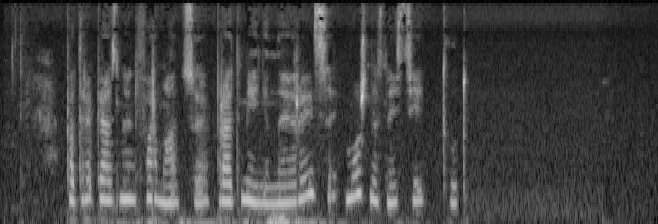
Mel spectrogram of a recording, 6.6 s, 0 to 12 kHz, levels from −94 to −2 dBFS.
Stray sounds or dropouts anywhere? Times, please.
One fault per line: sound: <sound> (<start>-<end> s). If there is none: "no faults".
no faults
